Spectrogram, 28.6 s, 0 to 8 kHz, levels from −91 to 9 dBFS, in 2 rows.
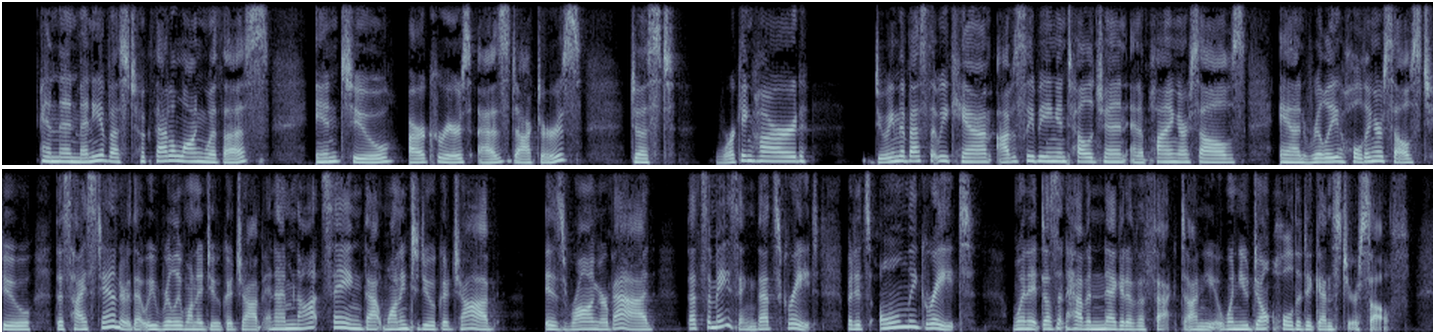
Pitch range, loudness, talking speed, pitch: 170-210 Hz, -20 LUFS, 180 wpm, 185 Hz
